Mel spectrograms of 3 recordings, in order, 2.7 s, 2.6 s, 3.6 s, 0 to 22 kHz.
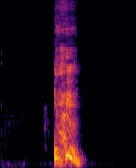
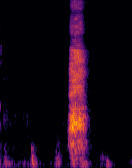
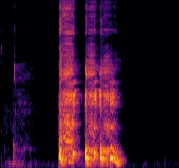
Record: cough_length: 2.7 s
cough_amplitude: 29636
cough_signal_mean_std_ratio: 0.36
exhalation_length: 2.6 s
exhalation_amplitude: 24837
exhalation_signal_mean_std_ratio: 0.3
three_cough_length: 3.6 s
three_cough_amplitude: 29844
three_cough_signal_mean_std_ratio: 0.44
survey_phase: beta (2021-08-13 to 2022-03-07)
age: 18-44
gender: Male
wearing_mask: 'No'
symptom_none: true
symptom_onset: 10 days
smoker_status: Ex-smoker
respiratory_condition_asthma: false
respiratory_condition_other: false
recruitment_source: REACT
submission_delay: 1 day
covid_test_result: Negative
covid_test_method: RT-qPCR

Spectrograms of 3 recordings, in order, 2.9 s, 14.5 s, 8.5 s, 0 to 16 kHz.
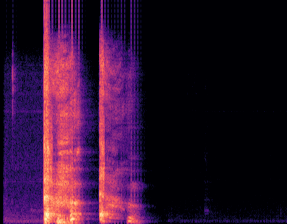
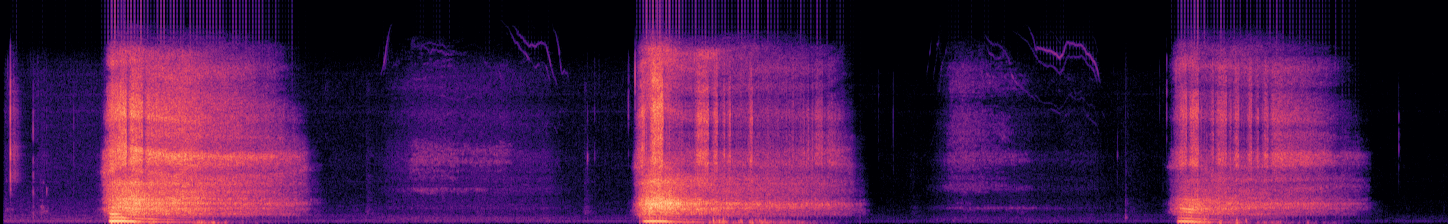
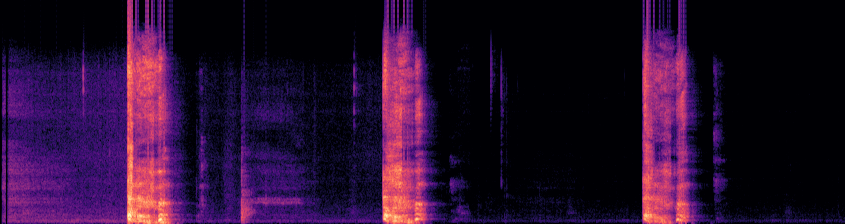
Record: cough_length: 2.9 s
cough_amplitude: 32768
cough_signal_mean_std_ratio: 0.27
exhalation_length: 14.5 s
exhalation_amplitude: 32767
exhalation_signal_mean_std_ratio: 0.35
three_cough_length: 8.5 s
three_cough_amplitude: 32768
three_cough_signal_mean_std_ratio: 0.22
survey_phase: beta (2021-08-13 to 2022-03-07)
age: 45-64
gender: Female
wearing_mask: 'No'
symptom_none: true
smoker_status: Ex-smoker
respiratory_condition_asthma: false
respiratory_condition_other: false
recruitment_source: REACT
submission_delay: 8 days
covid_test_result: Negative
covid_test_method: RT-qPCR
influenza_a_test_result: Negative
influenza_b_test_result: Negative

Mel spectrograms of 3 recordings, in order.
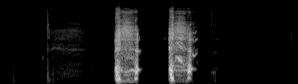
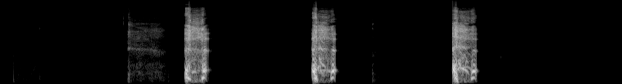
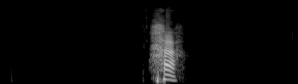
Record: cough_length: 3.0 s
cough_amplitude: 30763
cough_signal_mean_std_ratio: 0.3
three_cough_length: 6.2 s
three_cough_amplitude: 32767
three_cough_signal_mean_std_ratio: 0.25
exhalation_length: 3.0 s
exhalation_amplitude: 27222
exhalation_signal_mean_std_ratio: 0.19
survey_phase: alpha (2021-03-01 to 2021-08-12)
age: 45-64
gender: Female
wearing_mask: 'No'
symptom_none: true
smoker_status: Never smoked
respiratory_condition_asthma: true
respiratory_condition_other: false
recruitment_source: REACT
submission_delay: 1 day
covid_test_result: Negative
covid_test_method: RT-qPCR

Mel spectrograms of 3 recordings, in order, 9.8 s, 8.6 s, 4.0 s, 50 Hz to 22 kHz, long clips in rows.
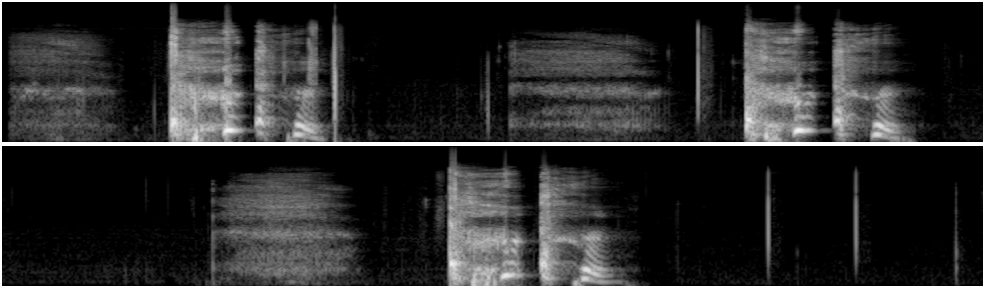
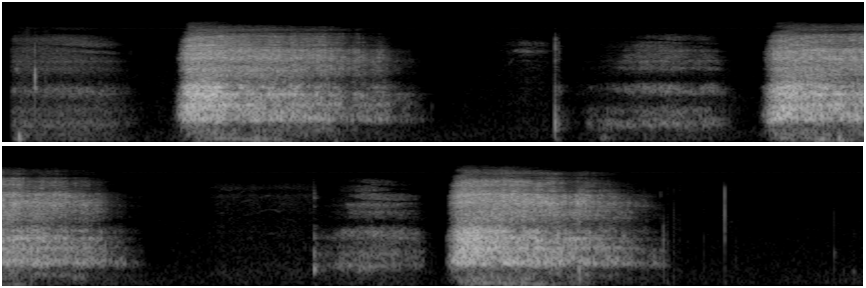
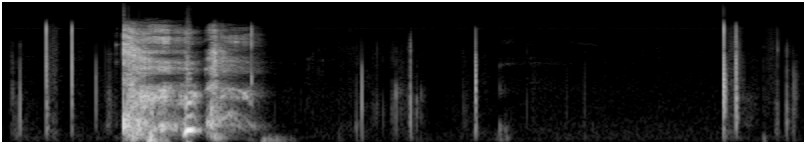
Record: three_cough_length: 9.8 s
three_cough_amplitude: 32768
three_cough_signal_mean_std_ratio: 0.29
exhalation_length: 8.6 s
exhalation_amplitude: 14266
exhalation_signal_mean_std_ratio: 0.44
cough_length: 4.0 s
cough_amplitude: 32768
cough_signal_mean_std_ratio: 0.24
survey_phase: beta (2021-08-13 to 2022-03-07)
age: 45-64
gender: Female
wearing_mask: 'No'
symptom_cough_any: true
symptom_runny_or_blocked_nose: true
symptom_shortness_of_breath: true
symptom_fatigue: true
symptom_headache: true
symptom_change_to_sense_of_smell_or_taste: true
symptom_loss_of_taste: true
symptom_onset: 4 days
smoker_status: Never smoked
respiratory_condition_asthma: false
respiratory_condition_other: false
recruitment_source: Test and Trace
submission_delay: 3 days
covid_test_result: Positive
covid_test_method: RT-qPCR
covid_ct_value: 14.7
covid_ct_gene: ORF1ab gene
covid_ct_mean: 15.2
covid_viral_load: 11000000 copies/ml
covid_viral_load_category: High viral load (>1M copies/ml)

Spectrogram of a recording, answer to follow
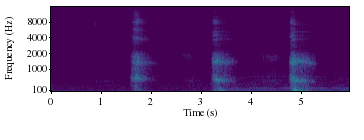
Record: exhalation_length: 6.0 s
exhalation_amplitude: 4785
exhalation_signal_mean_std_ratio: 0.5
survey_phase: beta (2021-08-13 to 2022-03-07)
age: 18-44
gender: Female
wearing_mask: 'Yes'
symptom_none: true
smoker_status: Never smoked
respiratory_condition_asthma: false
respiratory_condition_other: false
recruitment_source: REACT
submission_delay: 0 days
covid_test_result: Negative
covid_test_method: RT-qPCR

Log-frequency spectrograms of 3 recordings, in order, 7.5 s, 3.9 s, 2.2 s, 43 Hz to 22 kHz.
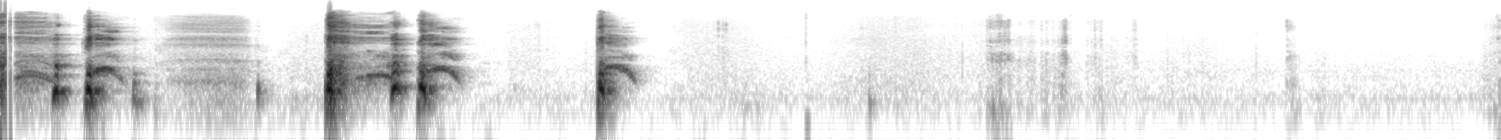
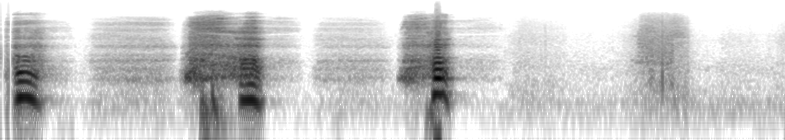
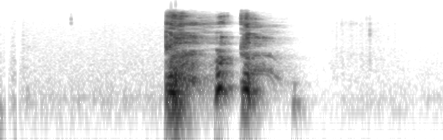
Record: three_cough_length: 7.5 s
three_cough_amplitude: 31438
three_cough_signal_mean_std_ratio: 0.2
exhalation_length: 3.9 s
exhalation_amplitude: 32768
exhalation_signal_mean_std_ratio: 0.25
cough_length: 2.2 s
cough_amplitude: 28646
cough_signal_mean_std_ratio: 0.26
survey_phase: beta (2021-08-13 to 2022-03-07)
age: 45-64
gender: Female
wearing_mask: 'No'
symptom_cough_any: true
symptom_runny_or_blocked_nose: true
symptom_sore_throat: true
symptom_diarrhoea: true
symptom_fever_high_temperature: true
symptom_headache: true
symptom_change_to_sense_of_smell_or_taste: true
symptom_onset: 3 days
smoker_status: Never smoked
respiratory_condition_asthma: false
respiratory_condition_other: false
recruitment_source: Test and Trace
submission_delay: 3 days
covid_test_result: Positive
covid_test_method: RT-qPCR
covid_ct_value: 20.6
covid_ct_gene: ORF1ab gene
covid_ct_mean: 21.4
covid_viral_load: 96000 copies/ml
covid_viral_load_category: Low viral load (10K-1M copies/ml)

